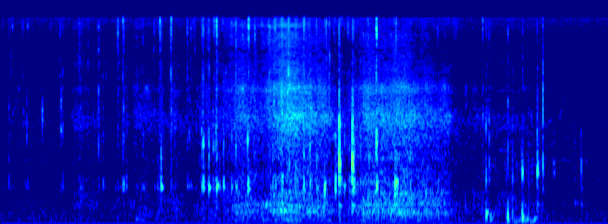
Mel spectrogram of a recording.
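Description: Plastic snuffer bottle working in a gold pan of water: squeezed and released to suck up water and fine gold, giving a clicking, slurping gurgle that swells for a couple of seconds in the middle. A few soft low knocks follow near the end.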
